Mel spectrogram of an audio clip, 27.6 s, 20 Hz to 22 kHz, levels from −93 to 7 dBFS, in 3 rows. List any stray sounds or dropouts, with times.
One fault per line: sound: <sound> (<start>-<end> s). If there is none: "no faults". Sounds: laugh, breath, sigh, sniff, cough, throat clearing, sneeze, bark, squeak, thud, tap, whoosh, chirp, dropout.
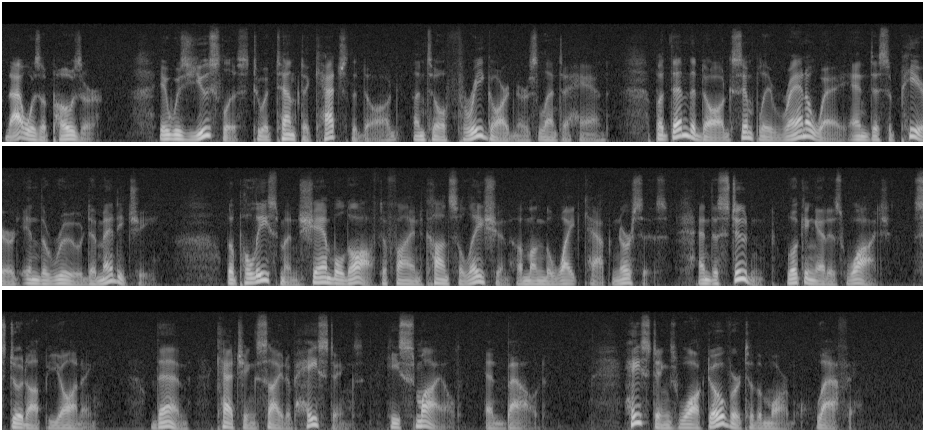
no faults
